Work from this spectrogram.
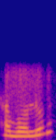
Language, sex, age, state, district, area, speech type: Bengali, female, 30-45, West Bengal, Dakshin Dinajpur, urban, conversation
